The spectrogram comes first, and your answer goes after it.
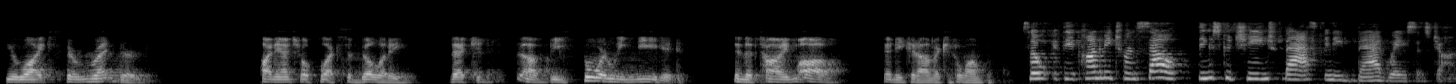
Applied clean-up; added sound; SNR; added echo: neural mask model DeepFilterNet 3.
